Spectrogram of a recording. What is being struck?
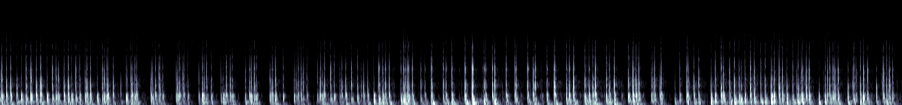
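Plastic and silicone collapsible strainer.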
